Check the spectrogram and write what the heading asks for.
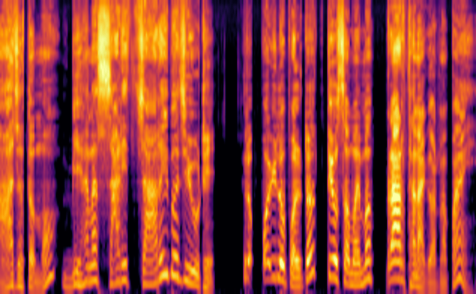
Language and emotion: Nepali, surprised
